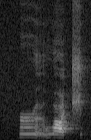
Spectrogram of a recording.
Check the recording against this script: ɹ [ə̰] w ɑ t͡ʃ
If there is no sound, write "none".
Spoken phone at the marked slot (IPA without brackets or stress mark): ə̰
